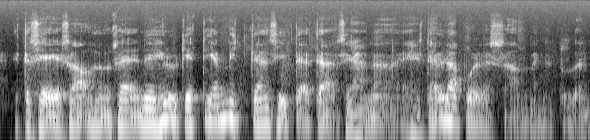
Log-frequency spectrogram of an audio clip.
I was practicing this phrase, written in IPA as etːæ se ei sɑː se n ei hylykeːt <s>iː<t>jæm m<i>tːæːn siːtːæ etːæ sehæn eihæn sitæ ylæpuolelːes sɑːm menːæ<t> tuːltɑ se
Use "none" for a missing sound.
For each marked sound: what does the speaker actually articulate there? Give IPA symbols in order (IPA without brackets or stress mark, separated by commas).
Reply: t, none, i, t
